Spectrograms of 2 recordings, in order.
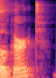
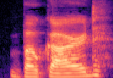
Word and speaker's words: Bogarde: This movie stars frequent collaborator Dirk Bogarde and a favorite homosexual of us. Also has... Did you say Bogart? Bogarde.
